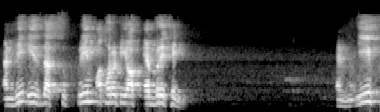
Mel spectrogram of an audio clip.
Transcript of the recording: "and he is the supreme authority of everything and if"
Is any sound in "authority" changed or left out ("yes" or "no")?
yes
